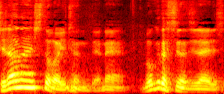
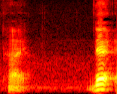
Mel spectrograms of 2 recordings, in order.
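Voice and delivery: usual speaking voice

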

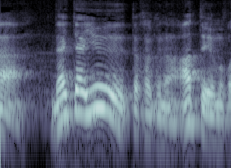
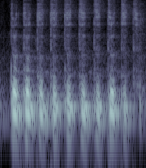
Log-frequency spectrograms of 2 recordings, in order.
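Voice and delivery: rapid softer 「トゥトゥトゥ」 like a construction drill; drill-like tu sounds; 6 dB quieter, faster than usual. Shown as a demonstration. Teacher imitates a drill for the D sound. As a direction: fire off short 「トゥ」 bursts fast. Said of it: "工事現場のドリルの音".

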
